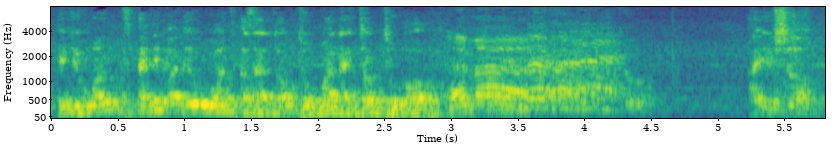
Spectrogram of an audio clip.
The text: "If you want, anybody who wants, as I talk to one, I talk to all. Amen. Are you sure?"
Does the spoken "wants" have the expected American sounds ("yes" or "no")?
no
